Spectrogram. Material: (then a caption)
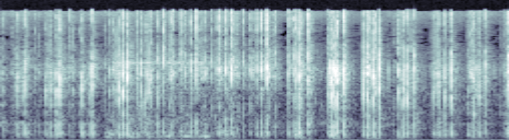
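Tinplate. Long fingernails tap quickly and unevenly on the flat lid of a small, hollow, rectangular printed metal tin with a red lid rim and a Santa design, held in the hand. The result is a dense run of short, bright, clicky ticks with a slight hollow tinny resonance and almost no ring.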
